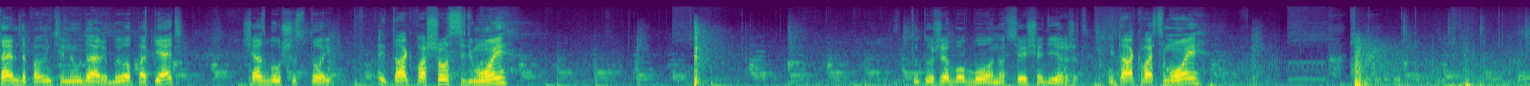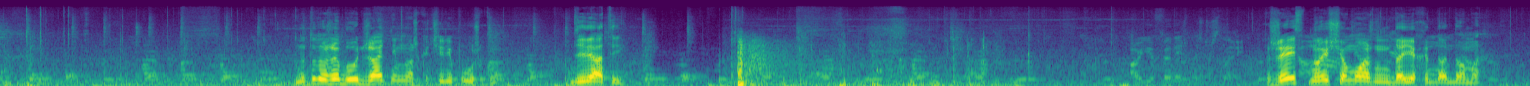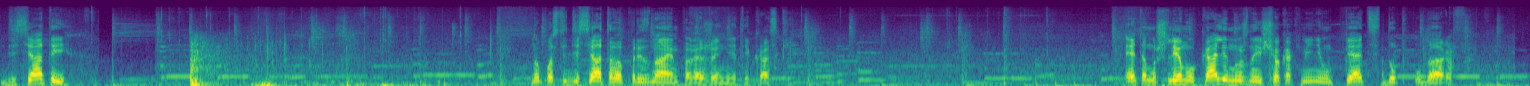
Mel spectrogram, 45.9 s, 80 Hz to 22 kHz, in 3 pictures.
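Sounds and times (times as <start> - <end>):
background music: 0.0 - 45.9.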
